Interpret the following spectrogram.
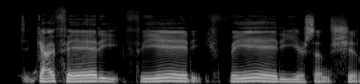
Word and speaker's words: Guy Fieri: I met Guy Fieri. Oh, what Guy have to say? Guy Fieri. The way he says his name is different than how you think he'd say his name. Guy Fieri or some shit like that.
